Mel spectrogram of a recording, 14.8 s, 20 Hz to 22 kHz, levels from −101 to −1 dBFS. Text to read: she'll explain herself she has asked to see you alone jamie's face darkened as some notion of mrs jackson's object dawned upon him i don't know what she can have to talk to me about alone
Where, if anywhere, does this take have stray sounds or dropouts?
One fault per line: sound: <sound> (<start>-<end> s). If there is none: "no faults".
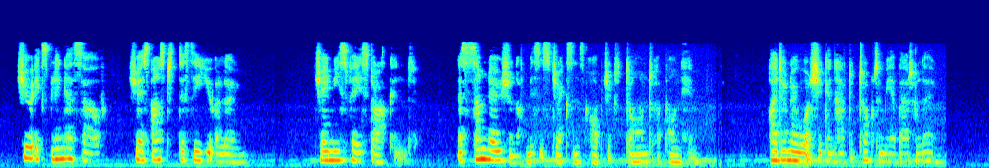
no faults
